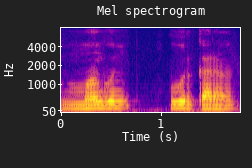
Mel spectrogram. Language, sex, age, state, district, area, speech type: Kashmiri, male, 18-30, Jammu and Kashmir, Kupwara, rural, spontaneous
